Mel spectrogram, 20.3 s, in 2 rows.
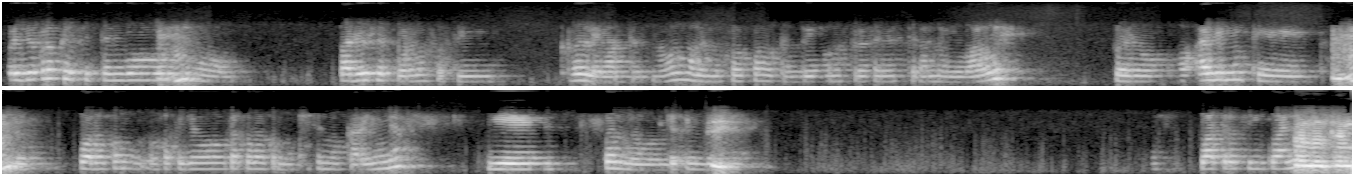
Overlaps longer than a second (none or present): none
